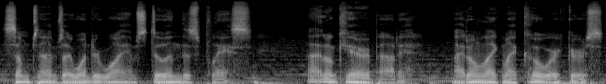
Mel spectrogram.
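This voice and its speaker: A man's voice: low voice, steady tone, normal speed, lightly acted. A man reading the lines of a jaded, bitter woman cop in a cyberpunk game, with a dry, sardonic delivery. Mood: weary. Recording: music playing behind.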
